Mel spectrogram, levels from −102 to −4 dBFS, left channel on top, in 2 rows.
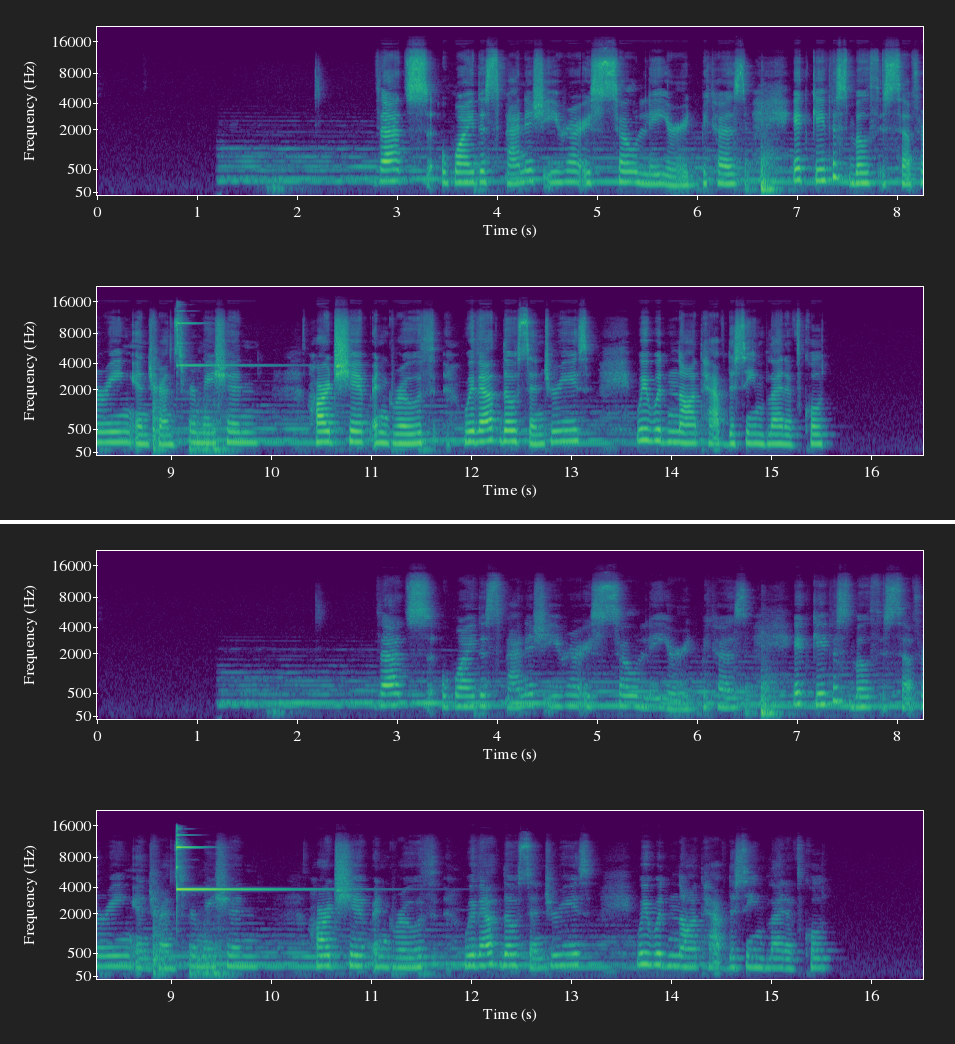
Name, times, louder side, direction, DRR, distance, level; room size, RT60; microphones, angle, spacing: sound 1, 1.2-14.5, right 1 dB, 20° left, 1.3 m, -48 dB
sound 2, 1.6-2.1 2.4-2.5 3.2-3.3 3.8-9.8 10.2-14.5, left 2 dB, 35° left, 0.6 m, -49 dB
voice 1, 2.8-9.9 10.2-15.5, left 5 dB, 85° left, 0.5 m, -35 dB
sound 3, 9.1-10.4, right 16 dB, 50° right, 0.3 m, -29 dB
5.5 x 2.4 x 3.3 m
head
